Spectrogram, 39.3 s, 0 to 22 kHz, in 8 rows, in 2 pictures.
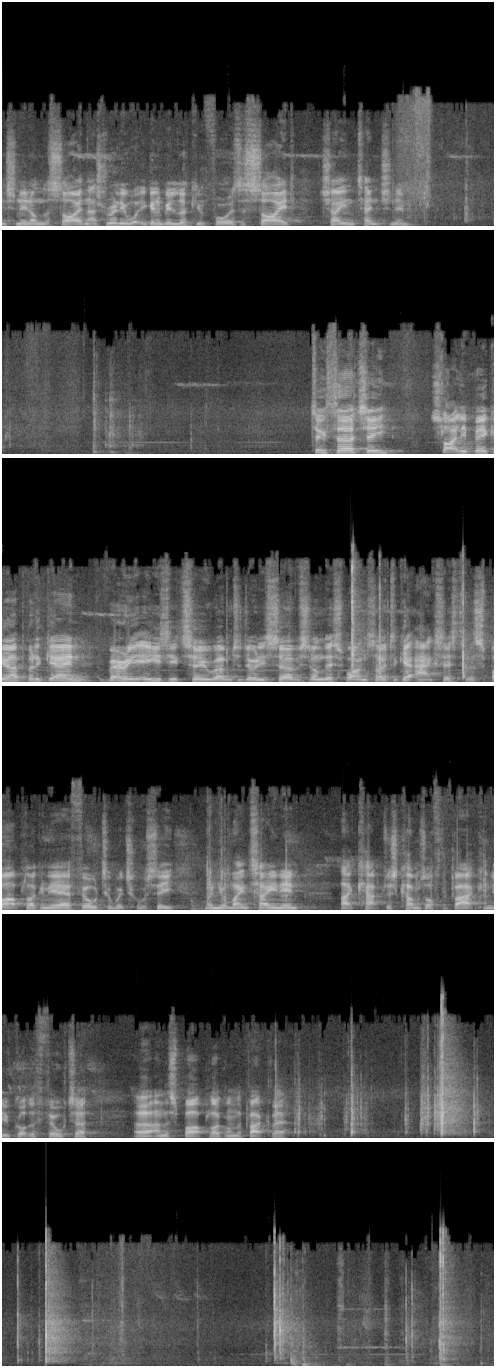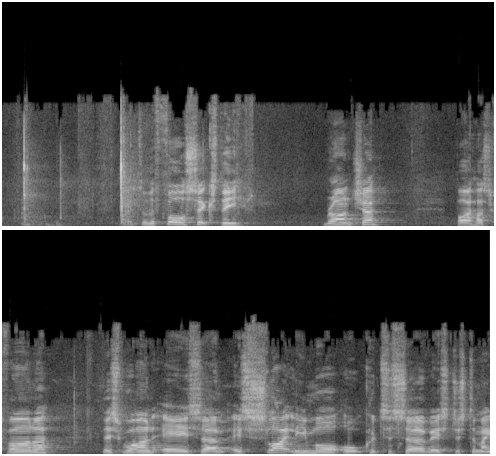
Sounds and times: Speech: 0:00.0 - 0:04.2, 0:08.0 - 0:22.6, 0:30.8 - 0:32.1, 0:32.8 - 0:33.5, 0:34.1 - 0:39.3.

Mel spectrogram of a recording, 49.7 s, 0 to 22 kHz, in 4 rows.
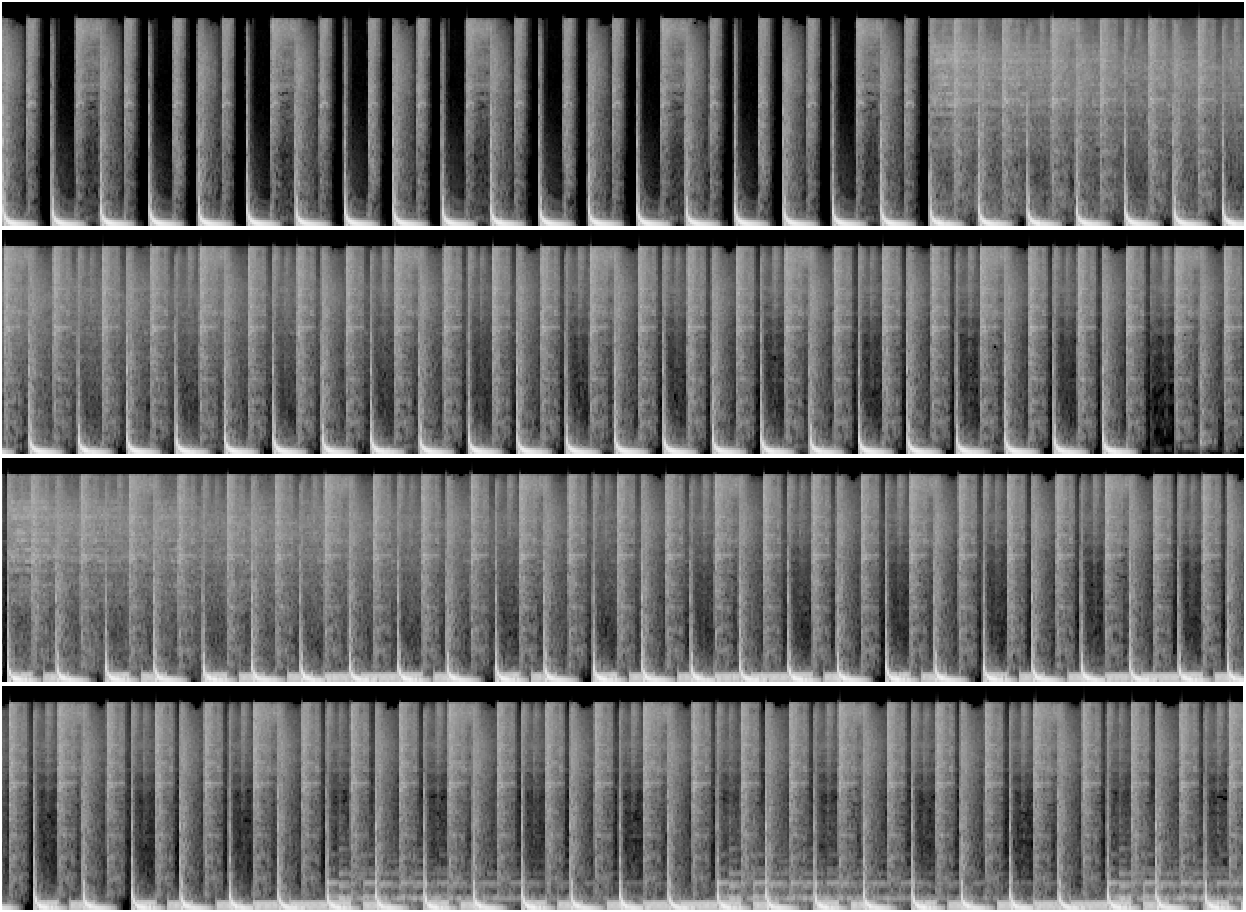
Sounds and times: House music: 0:00.0 - 0:49.6.

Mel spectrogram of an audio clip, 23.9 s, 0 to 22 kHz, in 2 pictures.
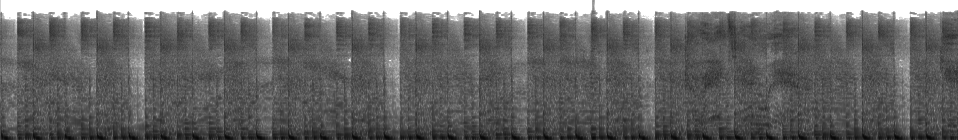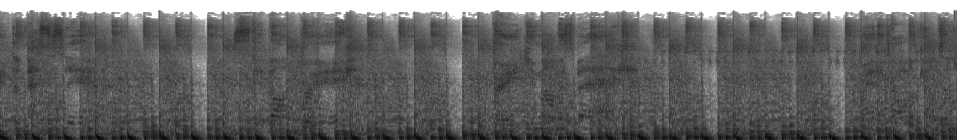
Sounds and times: Music: 0:00.0 - 0:23.9.

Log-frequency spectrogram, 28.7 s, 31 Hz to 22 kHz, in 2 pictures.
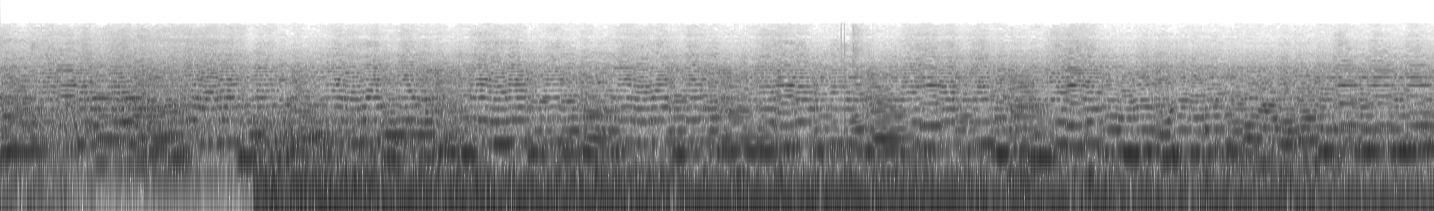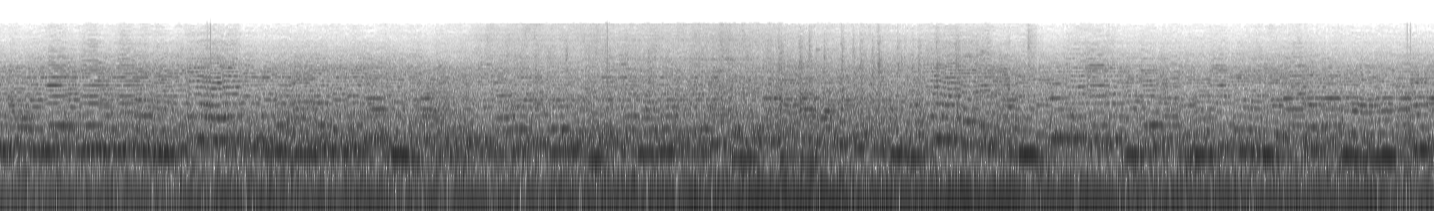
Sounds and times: Cello: 0:00.0 - 0:28.6.

